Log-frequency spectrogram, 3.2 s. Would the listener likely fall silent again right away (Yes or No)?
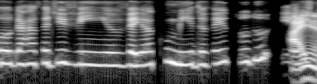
No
